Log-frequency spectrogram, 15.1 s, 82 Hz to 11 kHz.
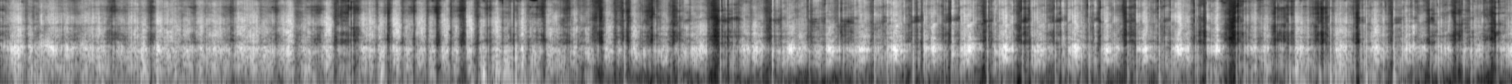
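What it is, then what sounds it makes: Leather glasses case. Fingernails rapidly scratch the surface of a small, hollow brown pebbled leather glasses case held in the hands. The result is a dense, fast, uneven stream of dry scratching with a hollow midrange ring around 600 Hz, and brief pauses near 7 and 12 seconds.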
